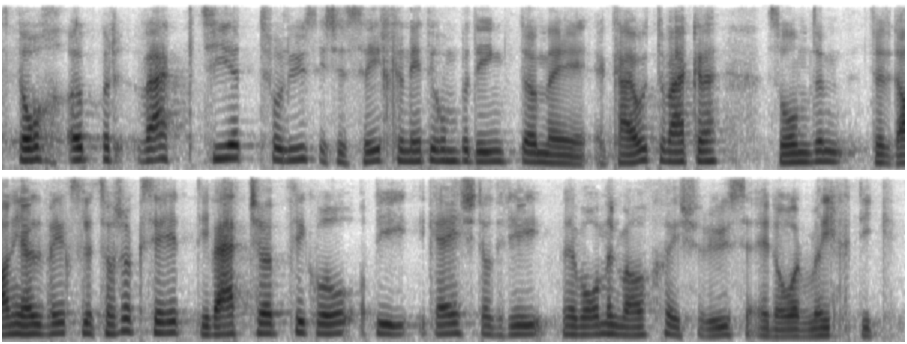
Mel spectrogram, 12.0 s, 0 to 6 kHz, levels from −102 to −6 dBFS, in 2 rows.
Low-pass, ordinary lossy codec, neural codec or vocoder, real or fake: 5.4 kHz; AAC, 48 kbps; codec, 16 kHz in and 24 kHz out, 0.8 kbps, FocalCodec, streaming, 65536 codes; fake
